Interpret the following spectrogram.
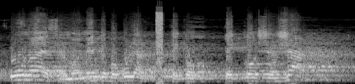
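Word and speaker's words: Tekojoja: Uno es el Movimiento Popular Tecoyoyá, se escribe Tecojojá, se dice Tecoyoyá. Claro, en ninguno de los casos se dice como está.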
